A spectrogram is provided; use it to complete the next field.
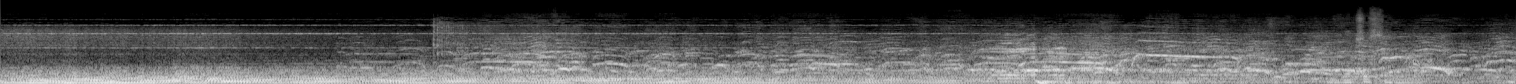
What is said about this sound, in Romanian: Ce se aude? Strigăte? Huiduieli? Mulțime de oameni s-au strâns și ne întâmpină amenințătoare.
